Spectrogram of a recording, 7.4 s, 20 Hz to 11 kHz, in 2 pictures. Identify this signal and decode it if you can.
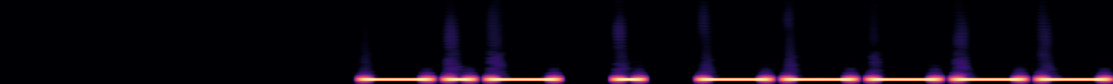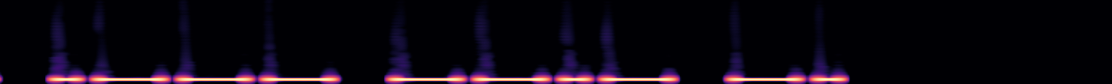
Morse code, heard as a keyed tone, about 17 wpm, 700 Hz. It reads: KE0JQN
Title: USA Call Signs - 6 Characters - 2x Character Spacing - 17wpm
